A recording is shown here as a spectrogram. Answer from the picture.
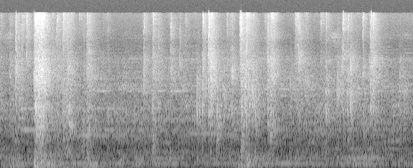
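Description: Faint crinkling and crackling of a trading-card pack's paper wrapper and plastic wrap being torn open by hand, a run of short crackles with the loudest about half a second in.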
